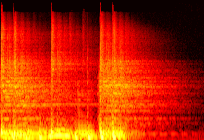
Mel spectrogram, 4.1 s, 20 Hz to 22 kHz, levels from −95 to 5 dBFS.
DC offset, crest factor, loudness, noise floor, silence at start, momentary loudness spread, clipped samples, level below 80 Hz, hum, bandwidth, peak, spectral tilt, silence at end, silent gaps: under 0.1%; 16 dB; -16 LUFS; -57 dBFS; 0 s; 17 LU; under 0.1%; -22 dBFS; none; 15 kHz; 0 dBFS; -5.5 dB/octave; 1.05 s; none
